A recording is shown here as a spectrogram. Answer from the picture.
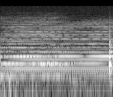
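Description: Harmonium holding a steady chord, its reeds sounding several notes at once without change in pitch.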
